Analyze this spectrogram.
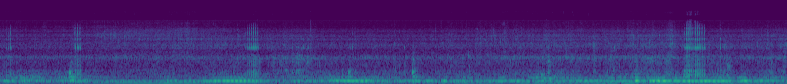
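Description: Mud and stones knock against the vehicle's underside.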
